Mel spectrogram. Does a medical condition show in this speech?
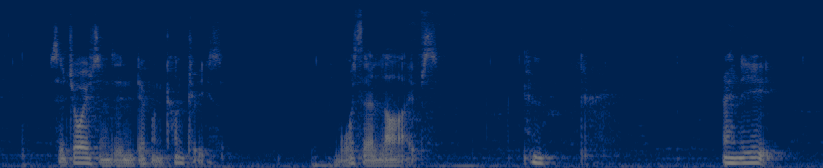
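Yes: cerebral palsy; cerebral palsy since birth.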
